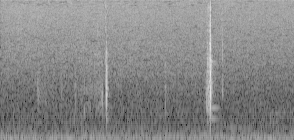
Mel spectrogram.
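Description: Dry reed stalks crackling as they are pushed through at close range: two short sharp cracks, a faint one just before the middle and a louder one near the end, over a low rumble.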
